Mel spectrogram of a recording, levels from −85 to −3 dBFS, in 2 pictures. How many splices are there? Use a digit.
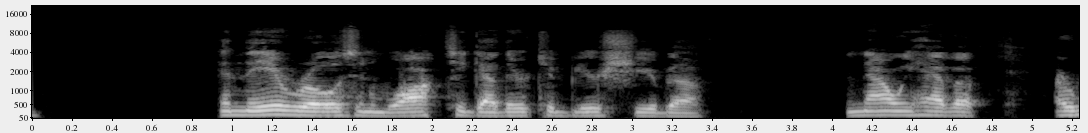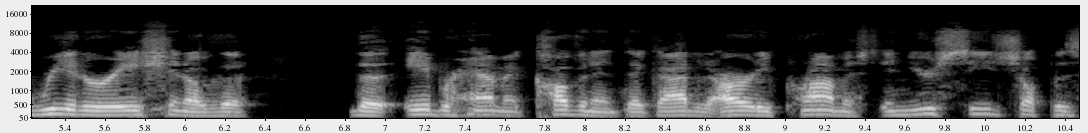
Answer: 1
